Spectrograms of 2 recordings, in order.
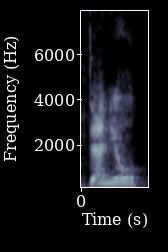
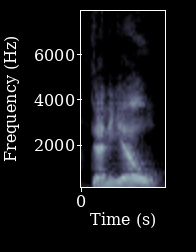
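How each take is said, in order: First: Daniel as DAN-yul; two beats, weak ending on Daniel; testing the name. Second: Danielle as dan-ee-ELL; three beats in Danielle; testing the name. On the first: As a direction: try out Daniel as "Dan-yull". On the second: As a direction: try out Danielle as "Danny-ell". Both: Shown as a demonstration.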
